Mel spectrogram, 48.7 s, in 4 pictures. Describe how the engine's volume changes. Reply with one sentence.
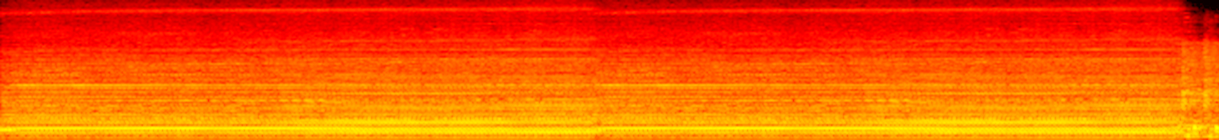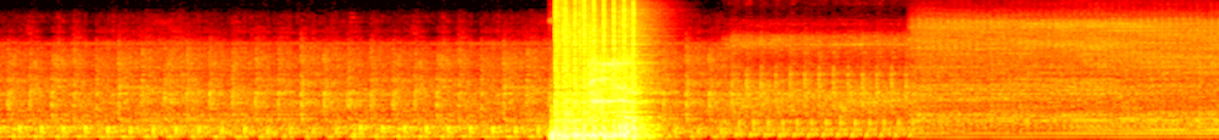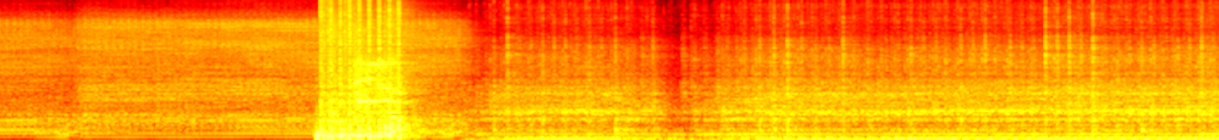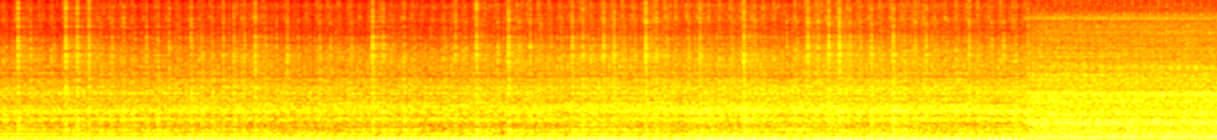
The loudness of the engine goes up.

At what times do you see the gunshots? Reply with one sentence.
You can hear the gunshots from 17.6 to 18.6 s and from 27.5 to 28.4 s.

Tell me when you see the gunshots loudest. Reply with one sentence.
The volume of the gunshots peaks at 18 seconds.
